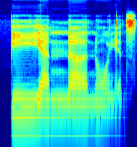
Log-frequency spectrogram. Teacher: BN, there's an invisible Y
